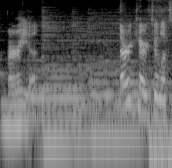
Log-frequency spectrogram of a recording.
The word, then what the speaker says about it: Maria: is written like that of course that is pronounced Maria third character looks like her cross which is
